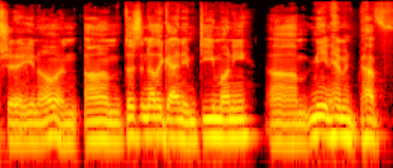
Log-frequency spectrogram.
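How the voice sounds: A man's fairly low voice, slightly mellow, with a clear, smooth tone. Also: fairly even intonation, moderate pace.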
